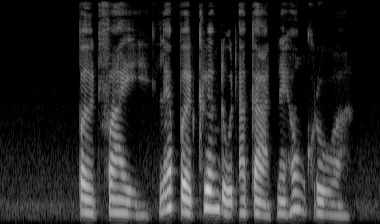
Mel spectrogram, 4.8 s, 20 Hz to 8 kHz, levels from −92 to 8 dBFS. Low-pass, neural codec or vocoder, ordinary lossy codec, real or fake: none; none; none; real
